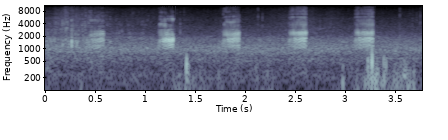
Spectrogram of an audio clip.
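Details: Mallards frolicking at sunset in autumn 2017 in the Middle Urals, Russia: five harsh, nasal quacks repeated about every two thirds of a second over a steady background hiss.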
